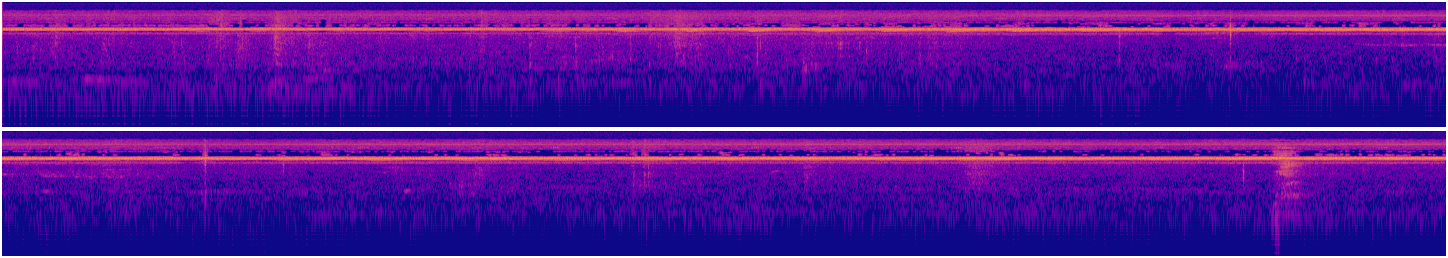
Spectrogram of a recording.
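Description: Steady high-pitched insect chorus, one unbroken tone throughout. A single sharp click near the end.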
